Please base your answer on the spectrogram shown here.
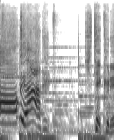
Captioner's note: surprised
